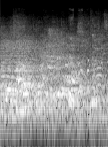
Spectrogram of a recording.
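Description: Many voices chattering at once in a large, echoing hall: an audience talking among themselves, with no single speaker standing out.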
